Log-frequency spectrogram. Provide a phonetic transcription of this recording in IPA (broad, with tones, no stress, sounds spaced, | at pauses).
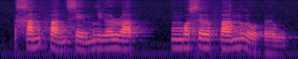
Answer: x a˧˥ n f a˨˩˦ n s e˨˩˦ m l i˧˥ ə̯ ɹ a˦˥ t̚ | ŋ ɔ˧˥ s əː˧ f a˧˥ n l o˨˩˨ ʔ əː˨˩ w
